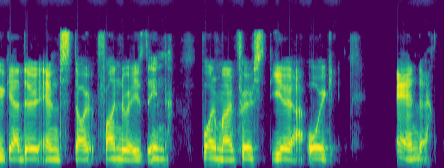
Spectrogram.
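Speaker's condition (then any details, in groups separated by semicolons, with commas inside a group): Cerebral palsy; lifelong speech impediment, worked to reduce it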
